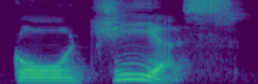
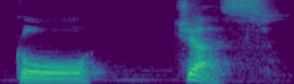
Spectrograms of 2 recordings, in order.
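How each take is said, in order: First: The word is said with three syllables. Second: The word is said with two syllables. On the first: The speaker calls it wrong. "I hear many students pronounce this with three syllables, like" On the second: The speaker calls it right. "This word only has two syllables"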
